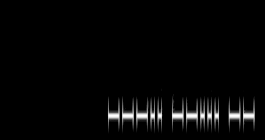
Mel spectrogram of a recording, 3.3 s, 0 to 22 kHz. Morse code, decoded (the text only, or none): 87M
